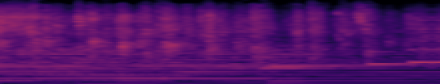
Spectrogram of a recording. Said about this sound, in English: So Pastor Toby's just walked in, so I have to give a round of applause.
